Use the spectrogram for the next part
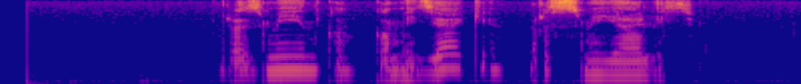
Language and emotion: Russian, sad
